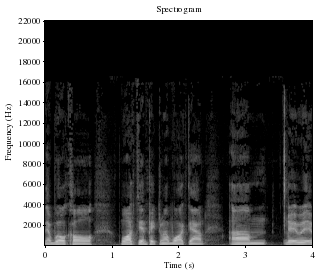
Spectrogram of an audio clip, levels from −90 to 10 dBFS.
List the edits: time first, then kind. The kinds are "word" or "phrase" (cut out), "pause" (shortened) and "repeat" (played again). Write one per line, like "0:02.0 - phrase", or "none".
none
